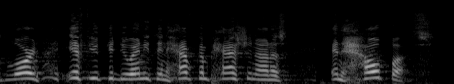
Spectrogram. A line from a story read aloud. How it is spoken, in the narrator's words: he cries out to the Lord and says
